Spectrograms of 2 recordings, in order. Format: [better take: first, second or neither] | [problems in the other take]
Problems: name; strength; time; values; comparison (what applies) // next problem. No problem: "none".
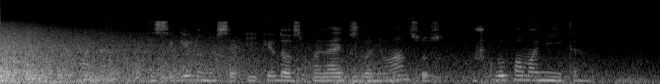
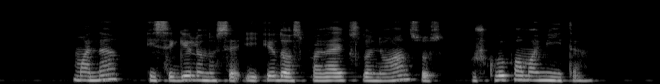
second | background sound (Thunder); 5 dB above the speech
